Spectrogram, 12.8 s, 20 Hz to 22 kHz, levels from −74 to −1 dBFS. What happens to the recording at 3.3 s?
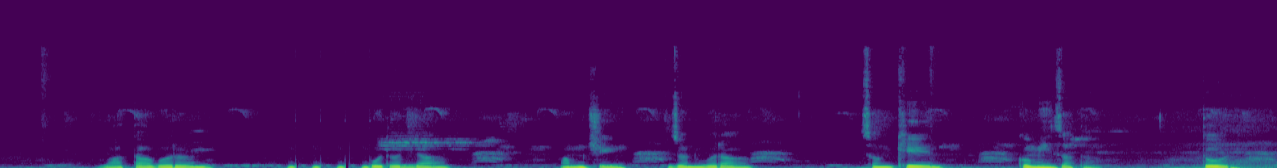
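At 3.3 s the speech is caught in a CD stuck on one turn, from 2.95 to 3.70 s. A scratch keeps knocking the laser back one track. The same 0.25 s snippet plays three times, with a brief mute at each jump, giving a fast, even stutter.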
